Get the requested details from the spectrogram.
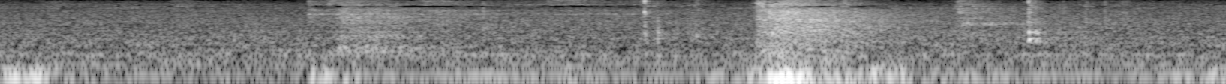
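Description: Metal parts clatter and scrape as a computer panel is lifted out.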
